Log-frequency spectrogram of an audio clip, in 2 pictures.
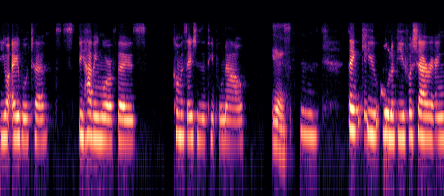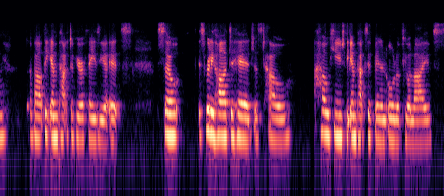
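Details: Adult woman speaking; typical speech.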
